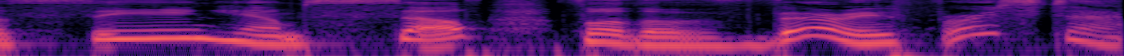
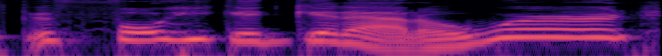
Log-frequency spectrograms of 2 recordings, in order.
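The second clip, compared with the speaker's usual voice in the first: ordinary delivery, nothing marked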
